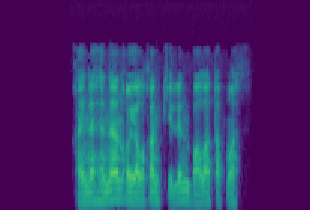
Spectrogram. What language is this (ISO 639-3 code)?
bak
